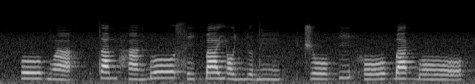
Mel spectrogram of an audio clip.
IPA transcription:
oː˨ ɡʷã˨ | ta˦nhã˨ ɡ͡boː˦si˨ k͡pa˦jɔ˨ ɲʊ˨dĩ˨ | t͡ʃoː˨ki˦ hoː˨˦ɡ͡ba˦ ɡ͡boː˨

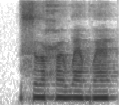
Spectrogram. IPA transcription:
sɵħœwæɡʷæ

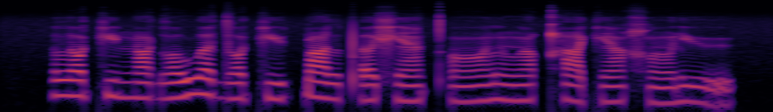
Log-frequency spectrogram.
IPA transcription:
lɔkʲʉŋɑɡɔ wʌdɔkʲʉ k͡pɑlpʼʌxʲã tʼɔ̃ lũo̯ qʰakʲɑ̃χõ ɾʲʉ

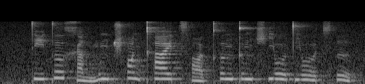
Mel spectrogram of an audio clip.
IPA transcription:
t̪i˥ t̪ɤ˥ xa˨˩nmʊ˥˧ŋʈ͡ʂʰɑ˥˩ŋkʰa˥ɪ̯ t͡sʰɑ˨˩ʊ̯kʰɤ˥ŋt̪ʊ˥ŋt͡ɕʰjo˥˧ʊ̯ t̪jo˥˧ʊ̯t͡sʰɹ̩˥˩

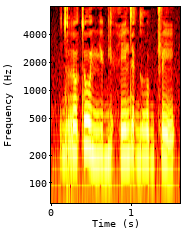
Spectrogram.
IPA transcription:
droto nʲobʲɐhĩ dɛɡɦuɡʈ͡ʂĩ

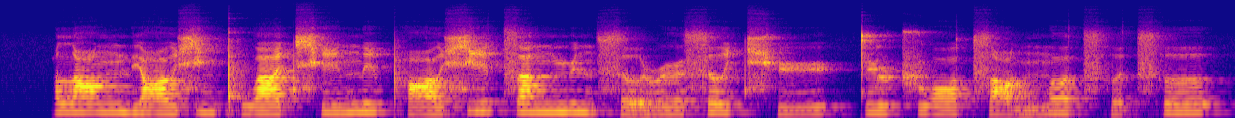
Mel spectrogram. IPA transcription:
lɑ˥ŋ n̪jɑ˧˥ʊ̯ɕi˧ŋ pʰwä˧˥t͡ɕʰi˧˥ n̪i˥˩pʰɑ˧˥ʊ̯ ɕi˥t͡sa˥nmy˥˩n sɹ̩˨˩ɻɻ̩˧˥sɹ̩˥ t͡ɕʰy˧˥ | t̪y˧˥ʈ͡ʂwɔ˧˥ t͡sɑ̰˨˩ŋ n̪ɤ˥˩t͡sʰɹ̩˩t͡sʰɹ̩˥

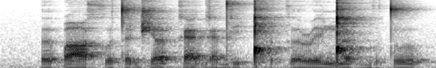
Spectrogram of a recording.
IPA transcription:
əɓɑ xʊtəd͡ʒɜ kæɡæd̪i ǃʰəkəɹɪ ŋ͡ǃɜɡ͡but̪ʊ

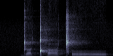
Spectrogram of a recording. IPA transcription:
ɖaǃʰaǁɤ

